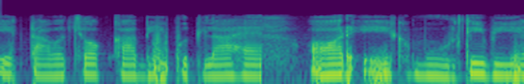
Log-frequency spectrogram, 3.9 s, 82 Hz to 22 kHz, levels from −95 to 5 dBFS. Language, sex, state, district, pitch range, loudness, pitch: Hindi, female, Jharkhand, Deoghar, 150-155 Hz, -20 LUFS, 155 Hz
